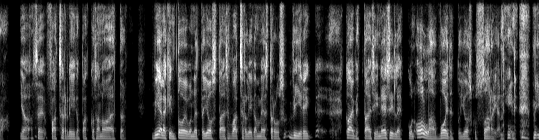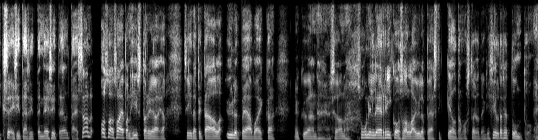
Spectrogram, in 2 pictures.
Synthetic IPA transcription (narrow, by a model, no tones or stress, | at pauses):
jɑsefɑt̪serliːkɑpɑkːosɑnoɑet̪ːæ | ʋielækint̪oiʋonet̪ːæjost̪ɑinsefɑt̪serliːkɑmmest̪ɑrusʋiːri | kɑiʋet̪ːɑisiːnesilːekkunolːɑːʋʋoit̪et̪ːujoskussɑrjɑ̰niːnmikseisit̪æsit̪ːenesit̪elt̪æisseonosɑsɑipɑnhist̪oriɑjɑsiːt̪æpit̪æːolːɑylpeæʋɑikːɑnykyæːnseonsuːnːilːeːrrikosolːɑylpeæst̪ikkelt̪ɑmust̪ɑjot̪eŋkisilt̪æset̪unt̪ṵː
